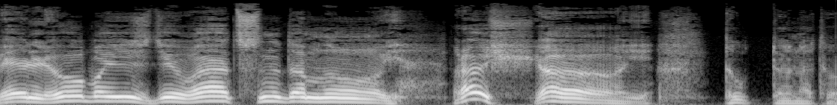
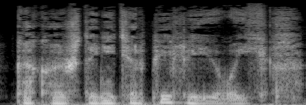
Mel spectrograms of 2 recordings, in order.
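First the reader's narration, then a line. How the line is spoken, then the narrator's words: Low voice. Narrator (Russian): говорила она ему вполголоса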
